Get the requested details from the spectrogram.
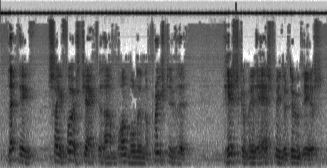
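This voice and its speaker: A man with a Southern US accent speaks at a moderate pace and a fairly high pitch with ordinary pitch variation, amid audible room echo and noticeable background noise. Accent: Southern US (Georgia). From US South, LaGrange, Georgia. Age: 80s+. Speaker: retired businessman, church member. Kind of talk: oral history interview.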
